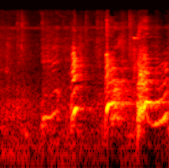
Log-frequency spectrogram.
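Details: Belgian Malinois kennel in Ho Chi Minh City, Vietnam, home to a female with a litter of ten puppies: three short, high, rising yips, each a little stronger than the last, against a low background hum.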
